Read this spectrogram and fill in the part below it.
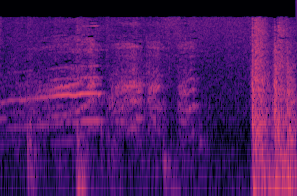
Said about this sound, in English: these ones here are the chickens Mr. Sowerby rears for slaughter, for eating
